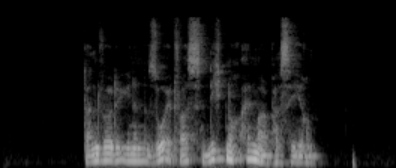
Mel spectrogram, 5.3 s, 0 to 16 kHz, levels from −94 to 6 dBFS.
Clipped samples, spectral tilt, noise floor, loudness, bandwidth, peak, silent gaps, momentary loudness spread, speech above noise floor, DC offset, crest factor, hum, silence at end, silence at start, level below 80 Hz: under 0.1%; -6.5 dB/octave; -89 dBFS; -33 LUFS; 11.5 kHz; -16 dBFS; none; 8 LU; 57 dB; under 0.1%; 16 dB; none; 0.55 s; 1.1 s; -56 dBFS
